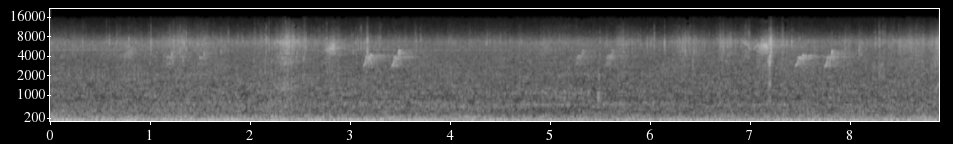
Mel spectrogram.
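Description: Birds chirping in short high notes, often in quick pairs, several times over a steady low rumble.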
